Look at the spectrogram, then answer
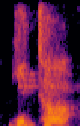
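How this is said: The final R sound is dropped. "no sotaque britânico, eles tendem a ignorar o som do R"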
